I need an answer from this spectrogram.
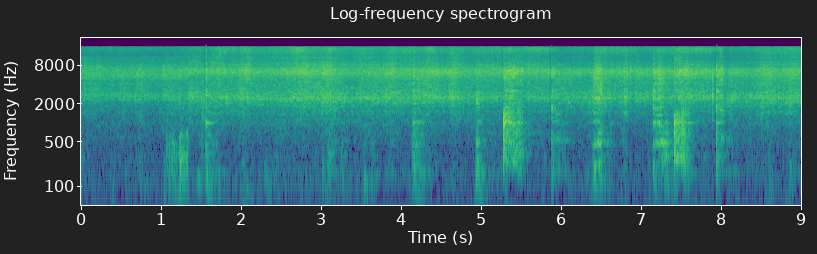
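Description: Sliced onions and curry leaves sizzling in hot oil in a metal kadai, with irregular scrapes and knocks of a metal spatula stirring them.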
